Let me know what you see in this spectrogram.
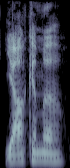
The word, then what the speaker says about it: Yakima: And not sure I'm pronouncing it right, but Yakima, Washington? – I believe that's correct.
